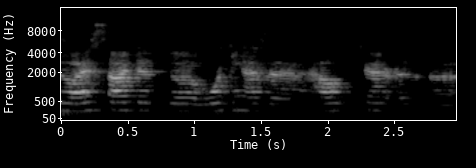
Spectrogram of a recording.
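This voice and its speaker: Over music in the background, a woman speaks in a fairly high pitch. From Philippines. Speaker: nurse. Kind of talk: testimony.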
